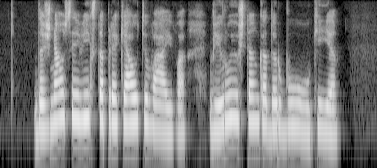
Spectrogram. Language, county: Lithuanian, Telšiai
